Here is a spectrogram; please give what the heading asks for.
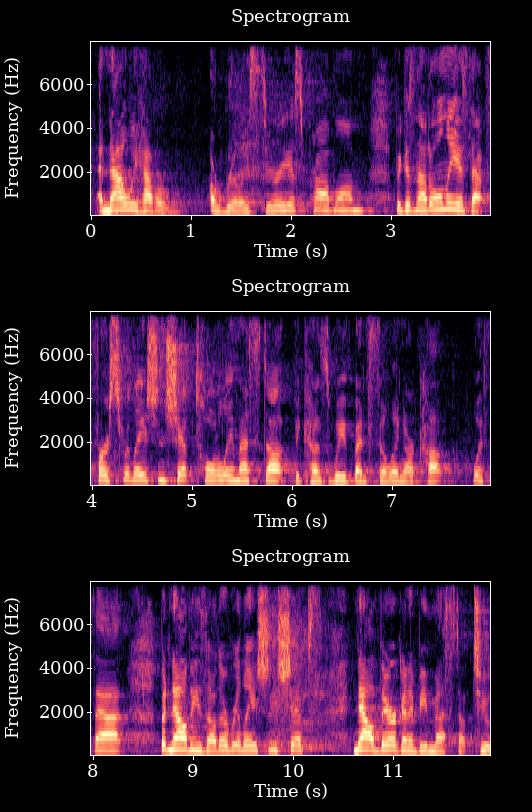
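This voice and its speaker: A woman pastor in her forties giving an animated sermon with self-deprecating humor. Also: fairly high pitch, moderate pace, in a large hall, slight background noise.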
